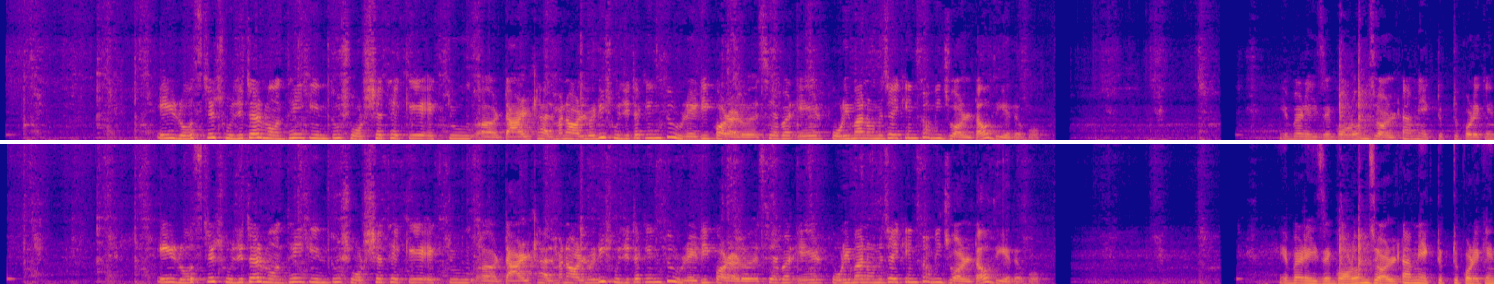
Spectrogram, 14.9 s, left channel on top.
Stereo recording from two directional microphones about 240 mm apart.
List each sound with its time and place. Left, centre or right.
1.5 s a woman's voice: left
12.8 s a woman's voice: right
